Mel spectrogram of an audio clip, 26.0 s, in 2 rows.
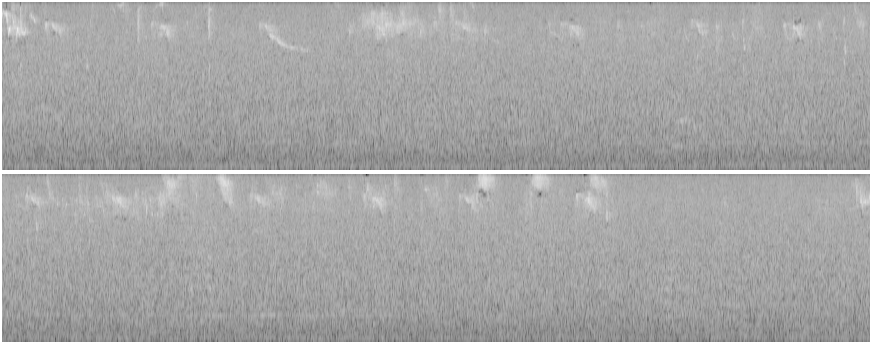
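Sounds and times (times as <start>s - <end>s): outdoor hiss: 0.0s - 26.0s
small birds chirping: 8.2s - 22.4s.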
